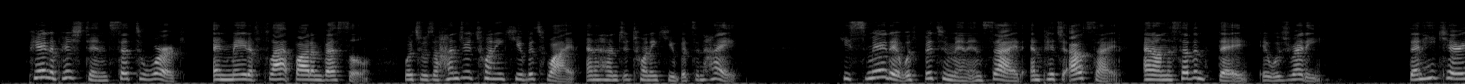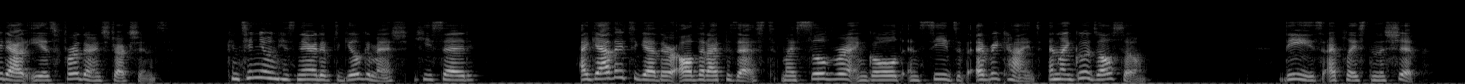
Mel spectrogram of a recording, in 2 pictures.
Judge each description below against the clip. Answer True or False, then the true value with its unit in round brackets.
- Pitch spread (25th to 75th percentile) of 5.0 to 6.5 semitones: False (3.8 semitones)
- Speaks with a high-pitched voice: True (220 Hz)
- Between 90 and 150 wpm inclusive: False (160 wpm)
